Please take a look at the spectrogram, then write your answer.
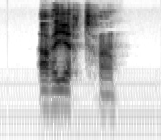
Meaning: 1. the rear of a train, or 4x4 vehicle 2. hindquarters (of an animal) 3. caboose, posterior, hindquarters (buttocks of a human)
- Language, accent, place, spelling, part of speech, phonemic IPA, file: French, France, Lyon, arrière-train, noun, /a.ʁjɛʁ.tʁɛ̃/, LL-Q150 (fra)-arrière-train.wav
